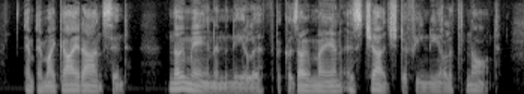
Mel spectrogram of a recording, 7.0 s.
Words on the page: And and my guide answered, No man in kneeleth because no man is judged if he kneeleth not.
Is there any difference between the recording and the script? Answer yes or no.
no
